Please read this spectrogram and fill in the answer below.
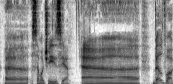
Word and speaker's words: Belvoir: so much easier uh Belvoir Castle is pronounced Beaver oh not in my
